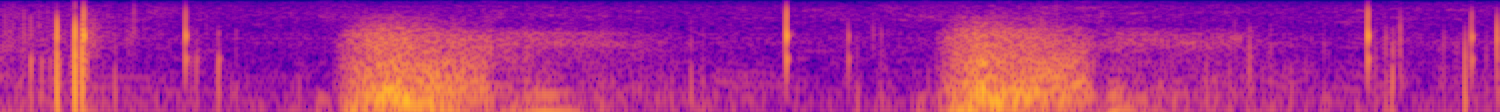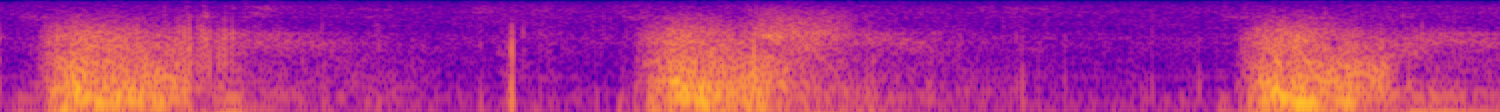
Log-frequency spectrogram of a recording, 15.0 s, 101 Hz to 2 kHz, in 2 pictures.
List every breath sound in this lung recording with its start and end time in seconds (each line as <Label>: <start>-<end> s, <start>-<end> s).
Inhalation: 1.62-2.42 s, 4.63-5.49 s, 7.71-8.38 s, 10.67-11.27 s, 13.69-14.59 s
Exhalation: 2.44-3.84 s, 5.49-6.67 s, 8.38-9.85 s, 11.27-12.59 s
